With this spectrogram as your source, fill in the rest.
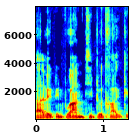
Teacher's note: c'est des sortes de petites occlusions qui se suivent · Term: la voix craquée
